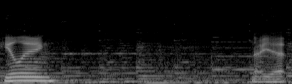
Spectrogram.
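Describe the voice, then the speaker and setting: Speaking extremely slowly in a voice on the high side, a man streams a video game with its music in the background. His casual commentary is crude, heavy on swearing and full of sardonic asides.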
